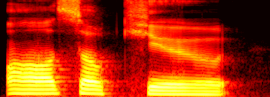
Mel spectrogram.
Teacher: We've had high flat, mid flat, and now we have low flat. Low like this, at the lower end of your natural pitch range. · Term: sixth tone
